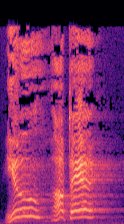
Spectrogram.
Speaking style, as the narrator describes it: he cried

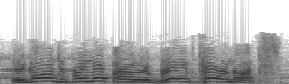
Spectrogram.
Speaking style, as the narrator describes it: Clayball shouted

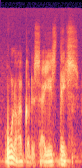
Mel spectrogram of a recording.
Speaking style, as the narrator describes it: growled Carter

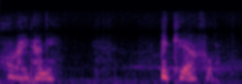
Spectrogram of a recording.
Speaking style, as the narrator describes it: Mamie's fingers dug into your biceps and she whispered

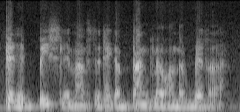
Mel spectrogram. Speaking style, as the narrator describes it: he grumbled

